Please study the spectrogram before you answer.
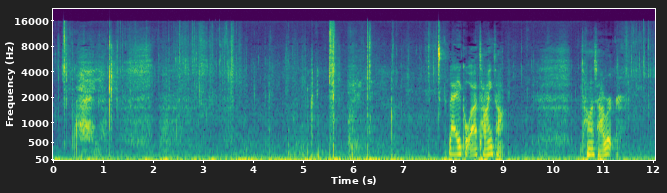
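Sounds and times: lobster shell crackles and clicks: 0.0 - 1.4.

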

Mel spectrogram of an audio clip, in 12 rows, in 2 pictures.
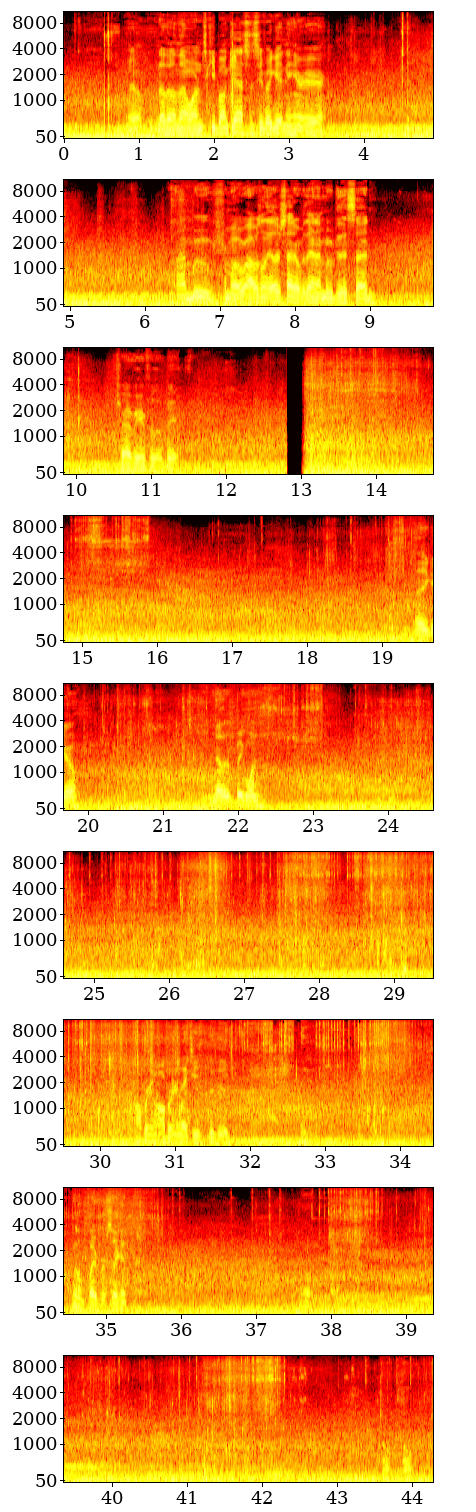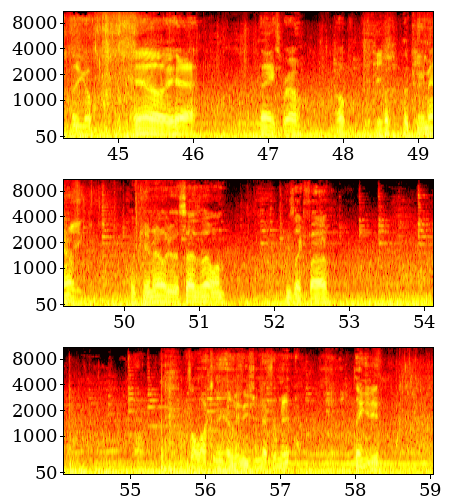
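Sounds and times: steady low rumble: 0.0 - 8.6, 9.2 - 44.4
wind buffeting microphone: 9.2 - 59.0
fish splashing in water: 13.0 - 15.4, 18.1 - 35.9, 37.8 - 43.1, 44.0 - 45.3.

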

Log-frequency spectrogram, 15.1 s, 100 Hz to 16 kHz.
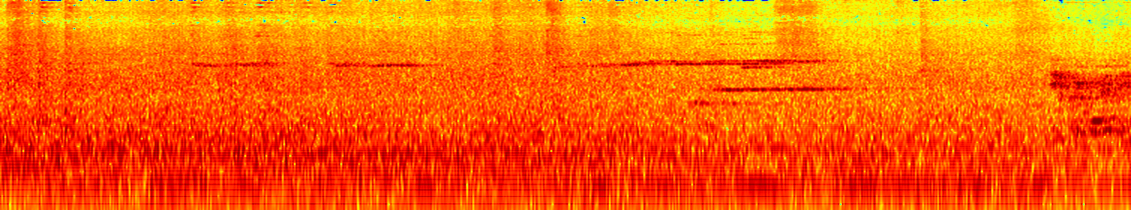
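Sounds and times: subway train rumbling: 0.0 - 15.0
high-pitched brake squealing: 7.9 - 11.2.

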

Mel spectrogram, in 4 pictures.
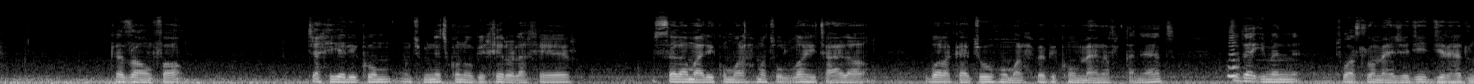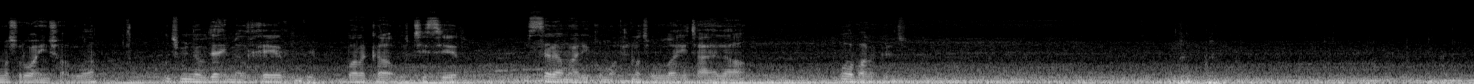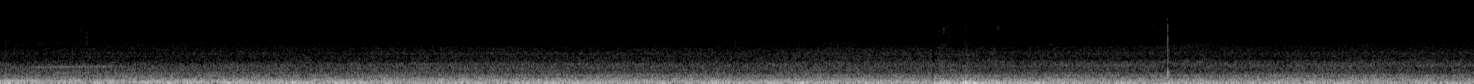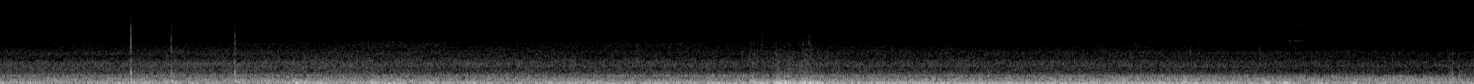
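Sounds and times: car driving interior rumble: 0.0 - 58.9.

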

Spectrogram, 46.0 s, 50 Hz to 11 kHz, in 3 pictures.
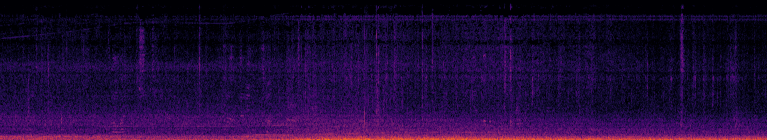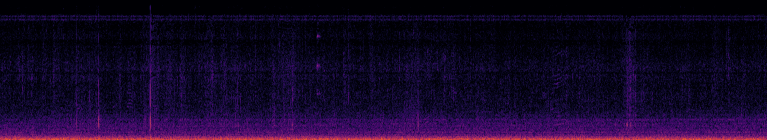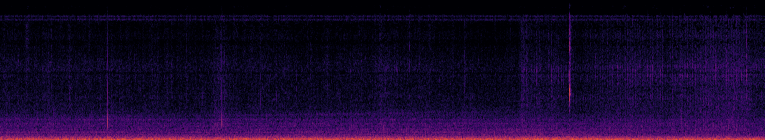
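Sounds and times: rushing air: 0.0 - 10.5
jet engines rumbling: 0.0 - 45.9.

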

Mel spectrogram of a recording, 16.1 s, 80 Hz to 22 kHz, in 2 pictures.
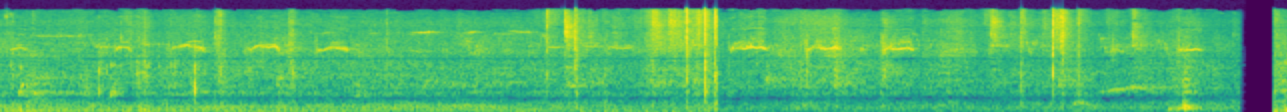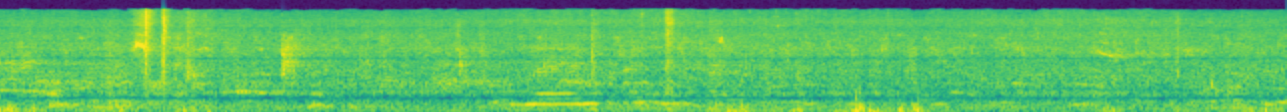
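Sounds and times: pigeon wings flapping: 3.4 - 6.9.

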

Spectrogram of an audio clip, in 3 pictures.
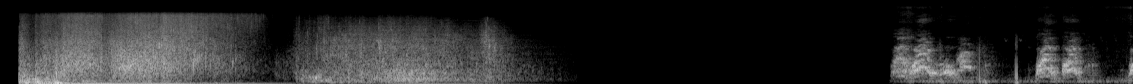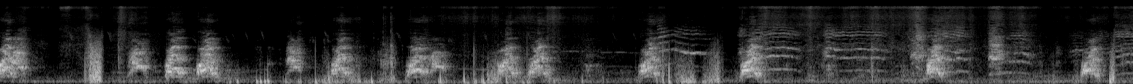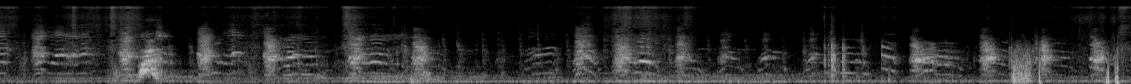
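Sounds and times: dog yelping: 8.9 - 11.7, 12.6 - 33.9
dog barking: 8.9 - 11.8, 12.5 - 19.4, 20.4 - 27.1, 28.1 - 33.9.

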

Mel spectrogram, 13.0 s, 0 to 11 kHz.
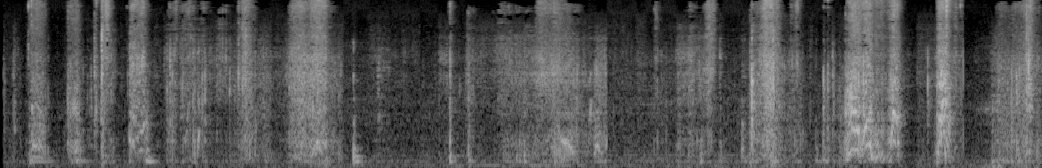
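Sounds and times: fabric bag rustling and scraping: 6.0 - 7.7, 8.4 - 13.0.

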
